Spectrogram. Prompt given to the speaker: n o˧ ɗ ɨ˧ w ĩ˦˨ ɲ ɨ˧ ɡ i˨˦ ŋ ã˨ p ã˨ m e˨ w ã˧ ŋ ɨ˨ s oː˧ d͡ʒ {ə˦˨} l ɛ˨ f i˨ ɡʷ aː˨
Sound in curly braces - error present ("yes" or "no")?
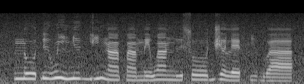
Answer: no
